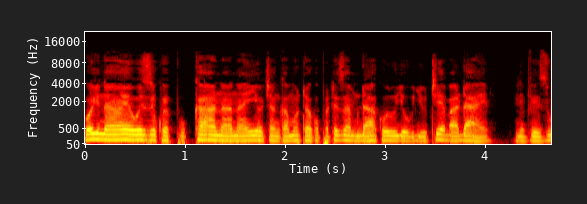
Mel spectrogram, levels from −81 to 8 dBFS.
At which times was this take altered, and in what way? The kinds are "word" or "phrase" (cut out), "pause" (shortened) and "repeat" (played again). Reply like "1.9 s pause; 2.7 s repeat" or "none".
none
